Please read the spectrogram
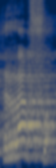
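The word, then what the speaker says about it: rough: ओ is being silent next word is रफ आर ओ यू जी H there is the combination of ओ एंड you which sound we are pronounce a रफ वी आर not saying रफ what we are saying रफ सो ओ is being silent in that words so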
